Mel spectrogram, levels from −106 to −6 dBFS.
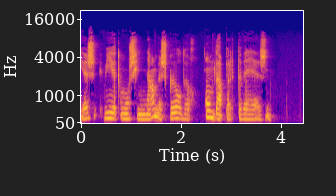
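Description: No technical faults can be heard anywhere in the speech.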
